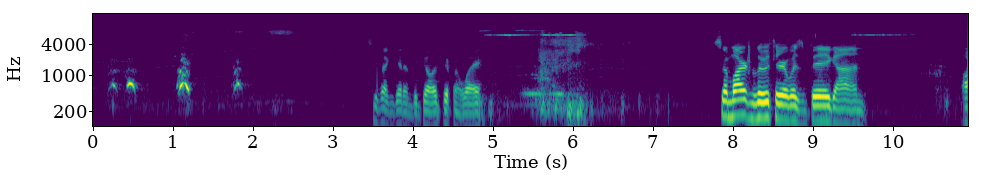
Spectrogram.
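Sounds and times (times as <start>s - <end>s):
dog barking: 0.2s - 2.0s
speech: 3.5s - 5.7s, 7.8s - 9.8s.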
